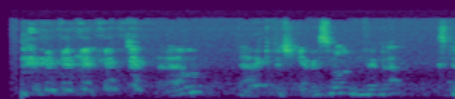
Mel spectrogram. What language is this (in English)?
Czech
